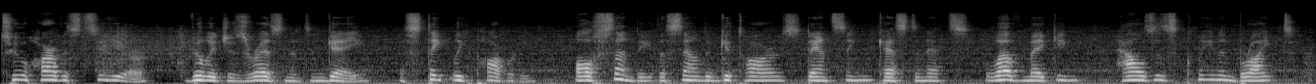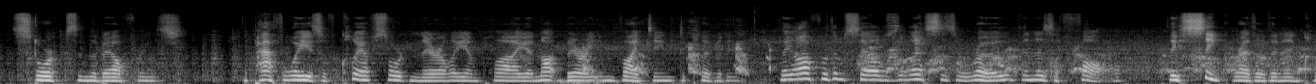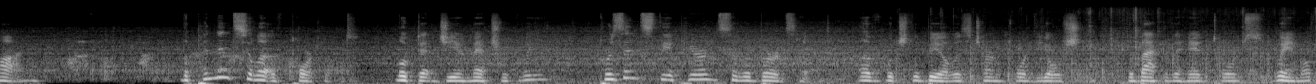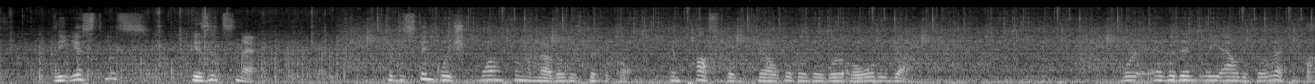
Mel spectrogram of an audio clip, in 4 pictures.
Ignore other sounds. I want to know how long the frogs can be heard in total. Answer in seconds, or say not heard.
not heard.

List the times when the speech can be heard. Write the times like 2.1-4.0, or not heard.
0.0-14.9, 15.6-26.7, 28.1-42.1, 43.3-48.6, 50.6-52.5.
